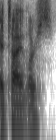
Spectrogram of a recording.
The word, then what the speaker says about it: Titleist: I mean, I think that's how you say it, Titleist. – Yeah, Titleist.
